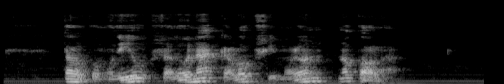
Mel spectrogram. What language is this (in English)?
Catalan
